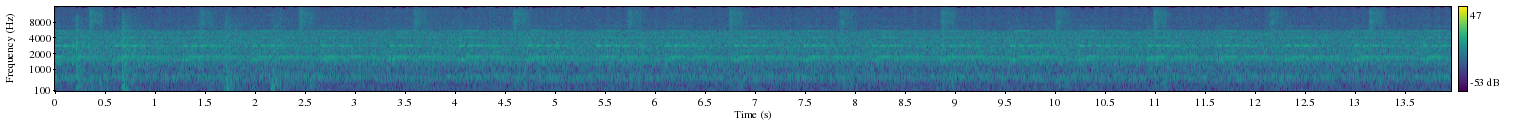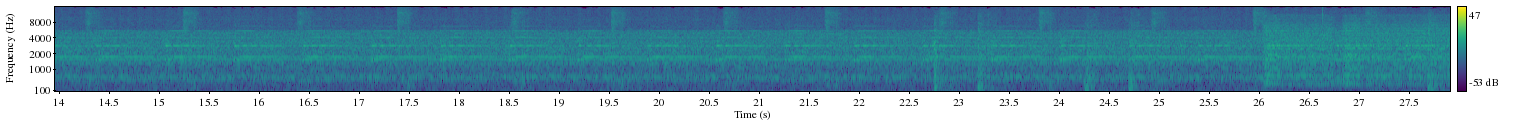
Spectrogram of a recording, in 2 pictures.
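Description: A train's electric motor hums steadily.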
